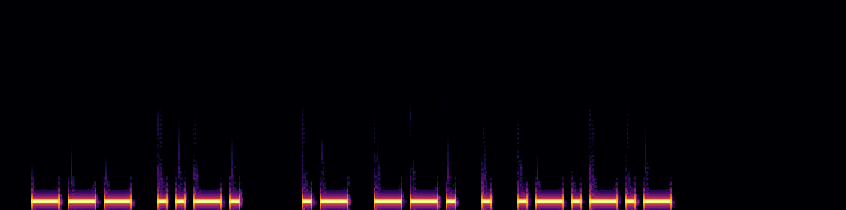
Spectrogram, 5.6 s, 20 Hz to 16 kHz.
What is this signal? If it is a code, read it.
Morse code, heard as a keyed tone, about 20 wpm, 700 Hz. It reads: OF AGE.
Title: Sentences from Top 1000 Words - Review Part 3 - 20wpm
